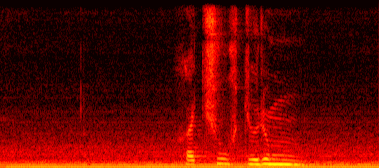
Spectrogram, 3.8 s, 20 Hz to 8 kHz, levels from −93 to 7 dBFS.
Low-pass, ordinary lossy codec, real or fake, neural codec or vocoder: none; none; real; none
